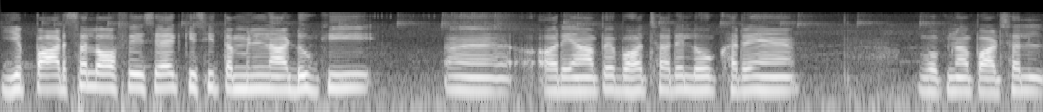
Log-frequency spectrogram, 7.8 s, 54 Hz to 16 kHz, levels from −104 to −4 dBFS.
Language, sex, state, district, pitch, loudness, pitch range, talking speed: Hindi, male, Delhi, New Delhi, 165 Hz, -16 LUFS, 160-180 Hz, 145 wpm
